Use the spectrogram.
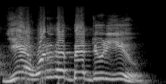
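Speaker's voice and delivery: mock-scold the dog for attacking the bed; teasing the dog.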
